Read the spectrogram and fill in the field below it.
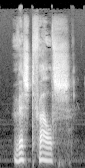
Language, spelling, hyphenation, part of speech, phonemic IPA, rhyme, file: Dutch, Westfaals, West‧faals, adjective / proper noun, /ʋɛstˈfaːls/, -aːls, Nl-Westfaals.ogg
- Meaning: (adjective) Westphalian; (proper noun) Westphalian (dialect of Low German)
